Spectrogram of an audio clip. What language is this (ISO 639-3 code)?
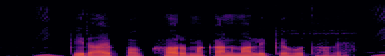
bho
